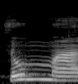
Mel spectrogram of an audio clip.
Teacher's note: mimnya ditahan tiga rakaat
